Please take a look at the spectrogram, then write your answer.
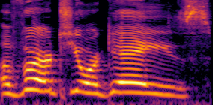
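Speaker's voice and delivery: booming, amplified-sounding voice, words drawn out. Game master narrates to players as the daggers go in, in Fiola's booming voice. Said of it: "you all hear a booming voice".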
